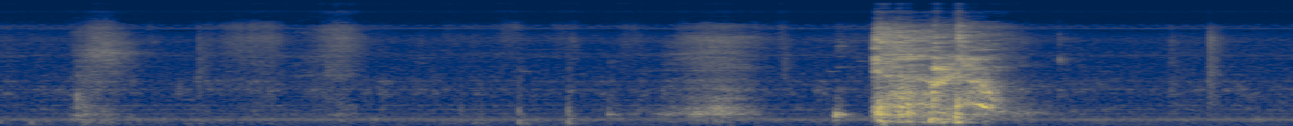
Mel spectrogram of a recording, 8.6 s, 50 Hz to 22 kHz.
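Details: Morning smoker's cough in a 48-year-old man: soft rasping breaths, then one loud, harsh burst of rapid coughing.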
